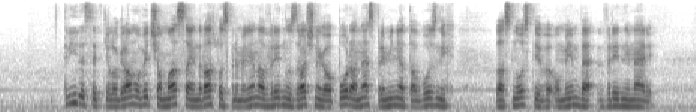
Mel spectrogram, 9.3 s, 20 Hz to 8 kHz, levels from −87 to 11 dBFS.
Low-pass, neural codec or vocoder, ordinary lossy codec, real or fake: 7.2 kHz; none; none; real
